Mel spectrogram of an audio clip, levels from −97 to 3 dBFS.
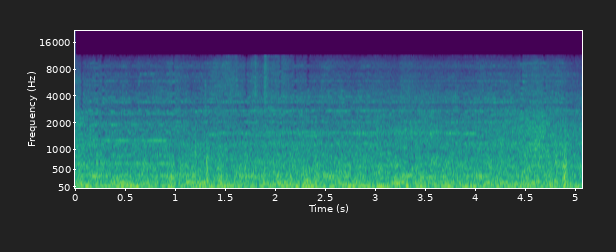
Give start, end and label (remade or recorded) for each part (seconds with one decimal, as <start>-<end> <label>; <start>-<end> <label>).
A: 0.0-3.0 recorded; 3.0-3.7 remade; 3.7-5.1 recorded

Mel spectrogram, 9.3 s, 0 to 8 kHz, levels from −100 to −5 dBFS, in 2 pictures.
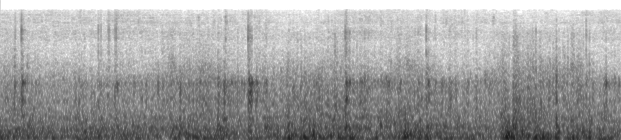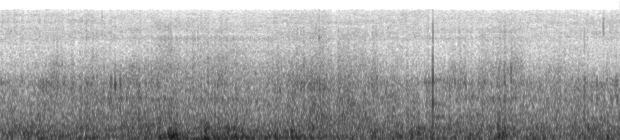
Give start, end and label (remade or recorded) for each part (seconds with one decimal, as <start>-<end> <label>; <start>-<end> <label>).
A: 0.0-5.5 recorded; 5.5-6.7 remade; 6.7-7.8 recorded; 7.8-8.6 remade; 8.6-9.3 recorded

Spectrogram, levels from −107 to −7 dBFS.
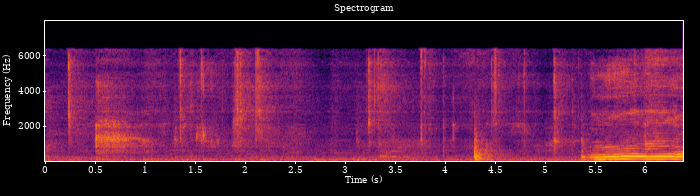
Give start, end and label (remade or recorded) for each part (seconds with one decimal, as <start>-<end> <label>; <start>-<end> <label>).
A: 0.0-6.4 remade

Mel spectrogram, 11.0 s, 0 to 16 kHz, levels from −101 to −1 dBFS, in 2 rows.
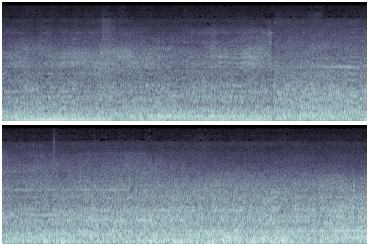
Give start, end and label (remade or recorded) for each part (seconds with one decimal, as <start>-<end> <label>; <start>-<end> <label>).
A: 0.0-4.6 remade; 4.6-5.2 recorded; 5.2-6.6 remade; 6.6-9.4 recorded; 9.4-11.0 remade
